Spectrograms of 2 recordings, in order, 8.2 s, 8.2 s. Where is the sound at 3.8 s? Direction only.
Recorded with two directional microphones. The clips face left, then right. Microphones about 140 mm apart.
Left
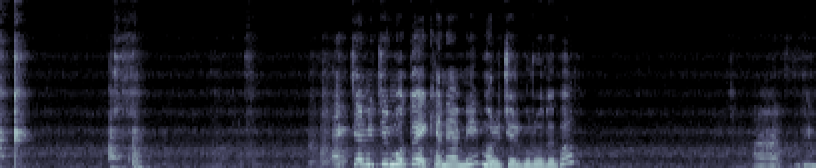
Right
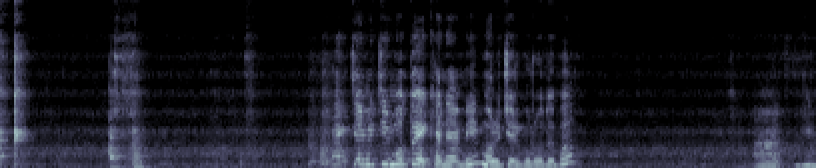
45° left (ahead or behind).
